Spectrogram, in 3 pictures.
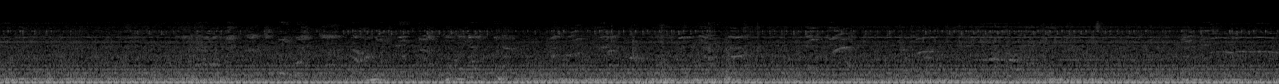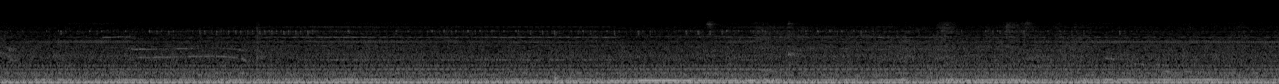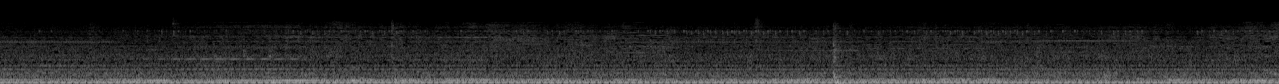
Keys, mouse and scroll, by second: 0.1-2.1 drag, 2.2-2.6 ctrl+scroll down 1, 3.8-6.5 drag, 7.2 ctrl+shift+g, 7.6 ctrl+shift+click, 8.5-10.0 drag, 11.5 End, 15.4 Delete, 16.2 click, 17.5 click, 18.9 click, 19.7-22.5 drag, 24.4 click, 26.1 click, 27.0 click, 28.3 1, 29.5 Return, 32.0 click, 33.1 2, 34.0 Return, 34.9-36.6 drag, 36.4 ctrl+z, 37.5-38.3 drag.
